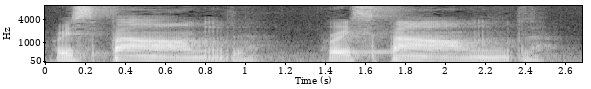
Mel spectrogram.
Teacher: vous avez donc un I court. Et le I court, il se prononce presque comme un E.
